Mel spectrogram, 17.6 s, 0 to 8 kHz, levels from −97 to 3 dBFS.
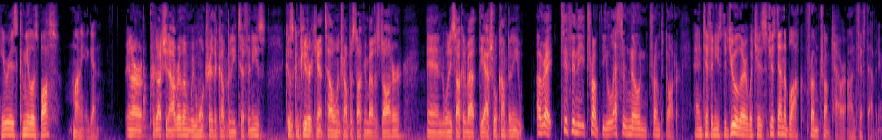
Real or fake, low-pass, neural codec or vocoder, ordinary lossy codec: real; 7.2 kHz; none; MP3, 32 kbps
